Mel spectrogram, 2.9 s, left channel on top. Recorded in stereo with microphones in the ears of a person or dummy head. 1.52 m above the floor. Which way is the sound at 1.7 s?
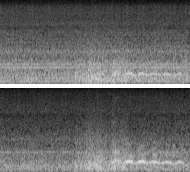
65° right (ahead or behind).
